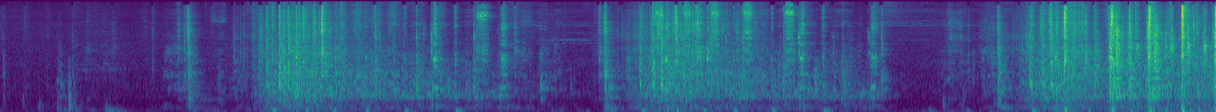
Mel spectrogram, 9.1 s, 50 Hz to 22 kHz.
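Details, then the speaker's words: Kohler K181 8 hp engine on a leaf vacuum, recoil-started on ether in the carb with no gas tank fitted and points ignition. Sputtering bursts of running that die and catch again; runs only on starting fluid. "yeah it will run we just got to get the gas tank hooked up so yeah that's very promising"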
